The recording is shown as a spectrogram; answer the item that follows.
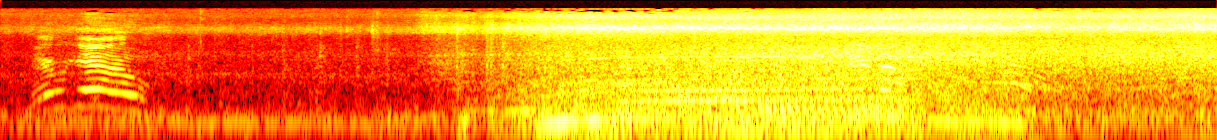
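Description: Motorboat engine opening up to pull a water skier out of the water, its pitch rising as it accelerates, with rushing water and wind. The engine eases off a little about five seconds in.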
